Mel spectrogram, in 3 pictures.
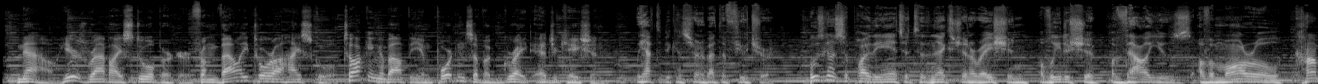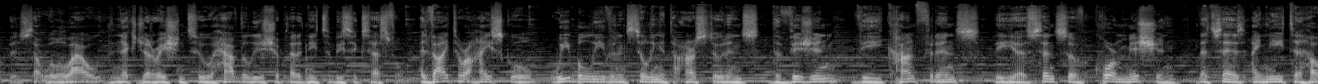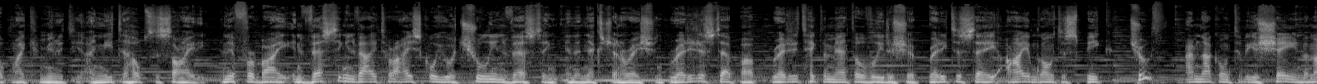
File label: radio ad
